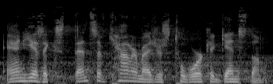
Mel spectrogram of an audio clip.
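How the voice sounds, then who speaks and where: An actor playing a candid, informal tactical analyst in a science fiction audio drama, explaining things casually. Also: male voice, mid-range voice, a little fast, fairly bright tone, slight background noise, natural voice. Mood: candid, explanatory. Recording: echoey room, faint background ambience.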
